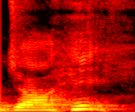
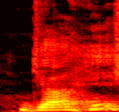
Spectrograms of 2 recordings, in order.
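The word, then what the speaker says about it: ਜਾਹਿ: Timor अज्ञान जाहे, जाहे शब्द है जी जज्जे नूं कन्ना, हाहे नूं सिहारी नाल बिंदी ला के नासकी पाठ उच्चारण करांगे जाहे।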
